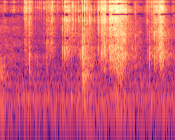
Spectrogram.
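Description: Chef's knife cutting around the core of a green bell pepper on a wooden cutting board: a few faint, short crunches as the blade goes through the crisp flesh.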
